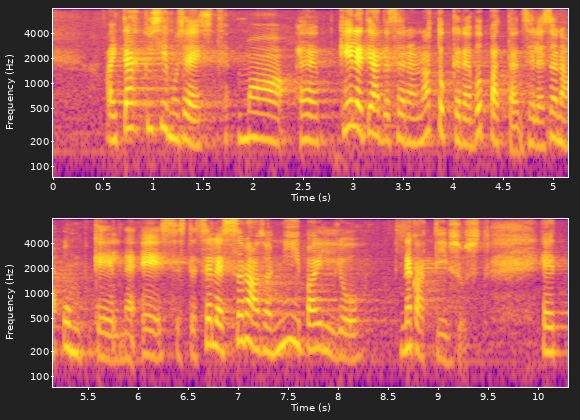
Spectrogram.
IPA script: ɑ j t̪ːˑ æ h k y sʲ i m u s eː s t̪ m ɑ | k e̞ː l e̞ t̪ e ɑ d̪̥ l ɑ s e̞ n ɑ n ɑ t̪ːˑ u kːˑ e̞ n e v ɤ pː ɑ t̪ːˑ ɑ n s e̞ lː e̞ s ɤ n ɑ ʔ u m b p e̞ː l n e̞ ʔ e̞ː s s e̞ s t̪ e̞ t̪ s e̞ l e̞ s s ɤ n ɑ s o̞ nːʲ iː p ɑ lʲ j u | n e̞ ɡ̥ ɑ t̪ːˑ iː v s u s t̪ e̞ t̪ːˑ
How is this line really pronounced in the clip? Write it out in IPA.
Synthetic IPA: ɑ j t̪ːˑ æ h k y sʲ i m u s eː s t̪ m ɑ | k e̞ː l e̞ t̪ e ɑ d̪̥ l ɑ s e̞ n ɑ n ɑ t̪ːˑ u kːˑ e̞ n e v ɤ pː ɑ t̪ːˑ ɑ n s e̞ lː e̞ s ɤ n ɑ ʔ u m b k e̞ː l n e̞ ʔ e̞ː s s e̞ s t̪ e̞ t̪ s e̞ lː e̞ s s ɤ n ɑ s o̞ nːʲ iː p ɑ lʲ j u | n e̞ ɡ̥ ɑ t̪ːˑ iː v s u s t̪ e̞ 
